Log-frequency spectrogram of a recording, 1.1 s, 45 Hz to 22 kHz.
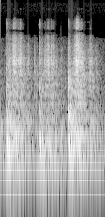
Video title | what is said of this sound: ABANDONED MUSTANG - PART 6 We Broke It.. Again? AGAIN? | that's really Hollow sounding and I definitely don't want to be driving down the road listening to that the entire time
